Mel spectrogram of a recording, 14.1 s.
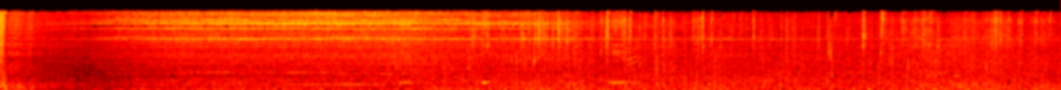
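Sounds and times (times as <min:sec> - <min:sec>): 
train rumbling through a railway station: 0:00.0 - 0:14.1
metallic wheel noise and squeals: 0:00.8 - 0:11.4.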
